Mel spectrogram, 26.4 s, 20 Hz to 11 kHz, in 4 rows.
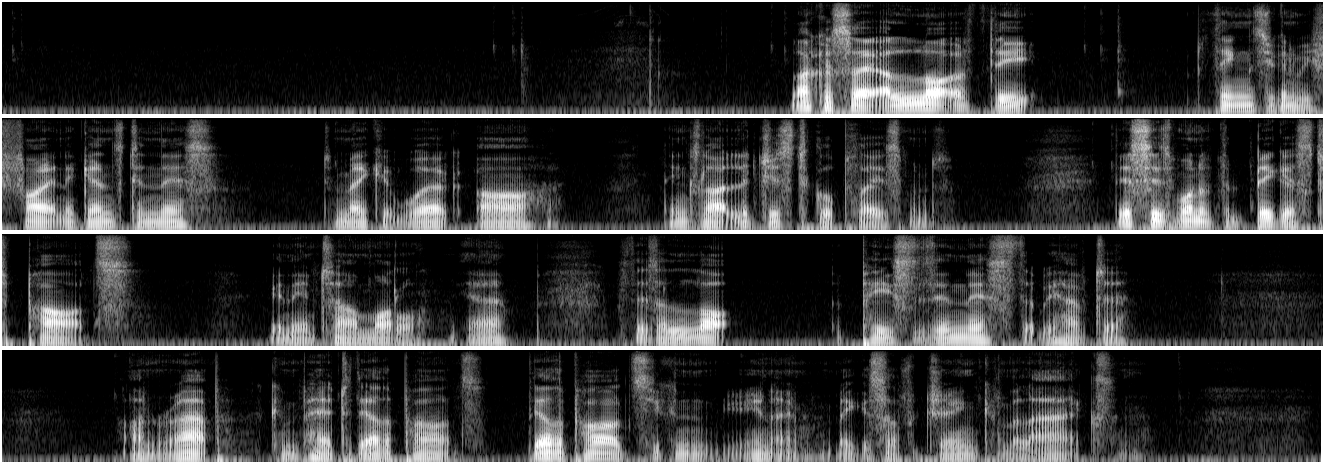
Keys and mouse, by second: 0.0 click, 2.5 click, 3.9 click, 5.4 click, 8.3 click, 10.2 ctrl+click, 12.1 ctrl+click, 12.8 middle click, 15.0 ctrl+click, 18.1 ctrl+click, 20.4 ctrl+click, 21.5 ctrl+click, 23.5 ctrl+click, 24.6 ctrl+click, 25.2 middle click.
